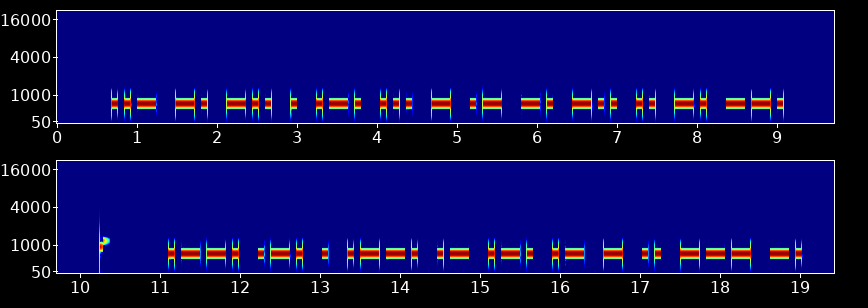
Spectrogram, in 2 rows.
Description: Morse code, heard as a keyed tone, about 15 wpm, 700 Hz. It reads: UNDERSTANDING PREPARATION
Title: Sentences from Top 1400 Words - New Word Drill Alt - 15wpm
